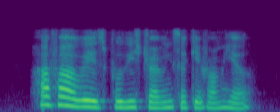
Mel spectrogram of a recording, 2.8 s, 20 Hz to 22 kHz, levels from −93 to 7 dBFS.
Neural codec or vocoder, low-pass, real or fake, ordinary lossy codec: none; 7.2 kHz; real; Opus, 32 kbps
